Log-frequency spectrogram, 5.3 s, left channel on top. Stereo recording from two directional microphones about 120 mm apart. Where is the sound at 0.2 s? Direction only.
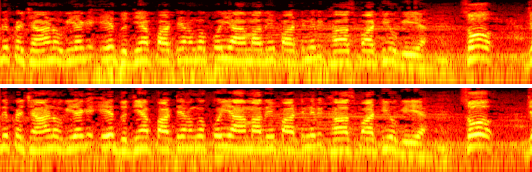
40° right (ahead or behind).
